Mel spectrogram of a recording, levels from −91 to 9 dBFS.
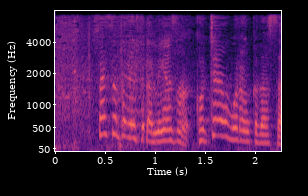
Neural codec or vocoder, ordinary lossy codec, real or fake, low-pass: codec, 16 kHz, 1.1 kbps, Voila-Tokenizer; none; fake; 7.2 kHz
